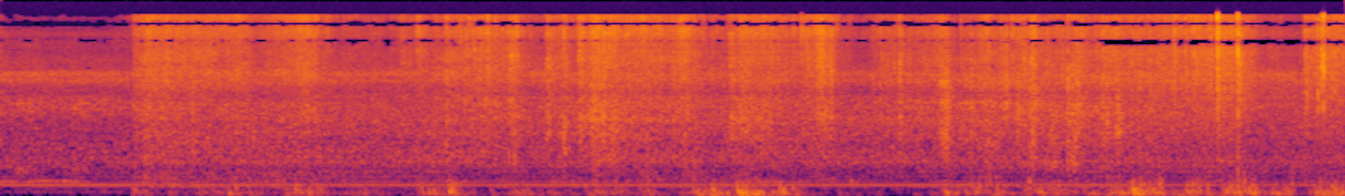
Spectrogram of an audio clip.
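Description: Strong wind gusting in from outside, a loud irregular low rumble that starts about a second in and comes in surges. Bubble wrap and plastic rustle faintly as china is unwrapped.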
